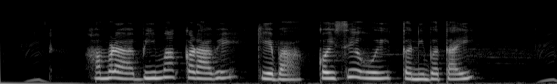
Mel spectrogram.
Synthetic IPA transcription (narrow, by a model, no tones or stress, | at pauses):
həmɽabimãkəɽaʋekebakəjseɦoit̪ənibət̪ai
